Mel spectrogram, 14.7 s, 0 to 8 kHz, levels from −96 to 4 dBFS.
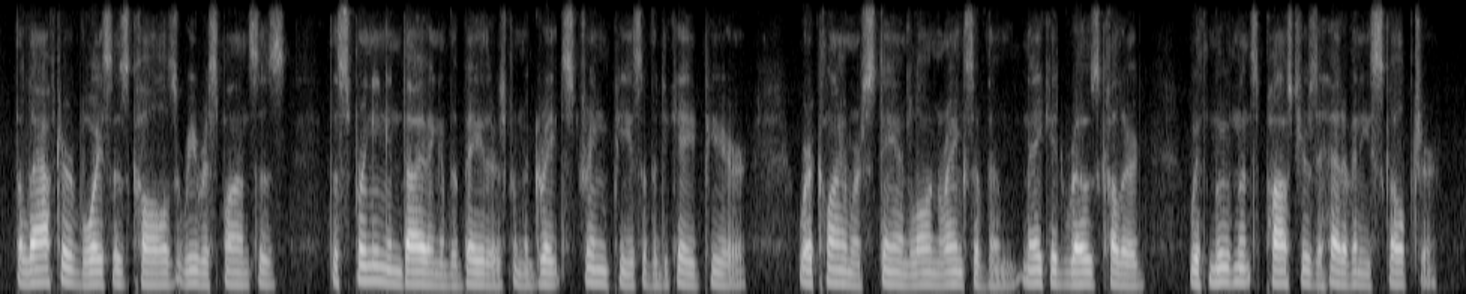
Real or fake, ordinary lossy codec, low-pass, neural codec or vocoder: real; Opus, 16 kbps; 7.2 kHz; none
